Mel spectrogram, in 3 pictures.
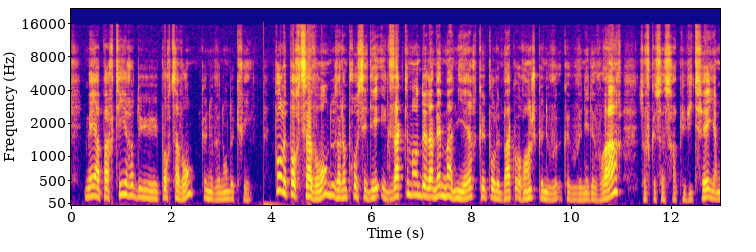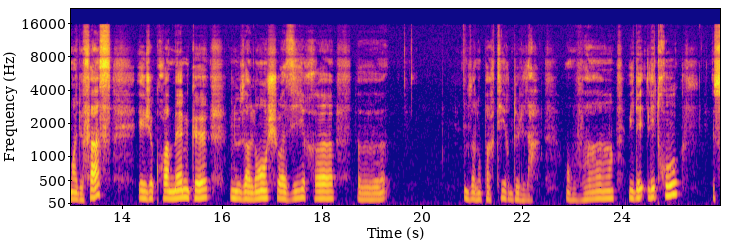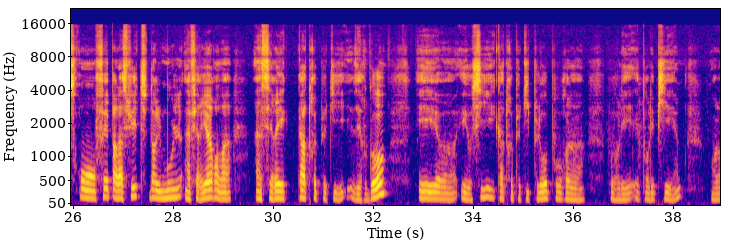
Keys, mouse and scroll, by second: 1.5 click, 2.7-3.6 drag, 6.9-18.1 drag, 19.2 click, 19.6 space, 20.4 click, 20.9-22.2 drag, 22.3-24.3 drag, 27.5-28.7 drag, 32.0 click, 37.1-38.2 drag.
